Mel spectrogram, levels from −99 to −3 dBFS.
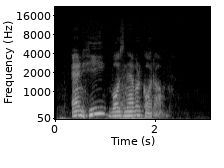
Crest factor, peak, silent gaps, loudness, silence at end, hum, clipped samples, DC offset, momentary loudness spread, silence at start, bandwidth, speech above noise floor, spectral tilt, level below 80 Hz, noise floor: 16 dB; -24 dBFS; none; -39 LUFS; 0.85 s; none; under 0.1%; under 0.1%; 8 LU; 0.1 s; 7.4 kHz; 40 dB; -9 dB/octave; -58 dBFS; -77 dBFS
